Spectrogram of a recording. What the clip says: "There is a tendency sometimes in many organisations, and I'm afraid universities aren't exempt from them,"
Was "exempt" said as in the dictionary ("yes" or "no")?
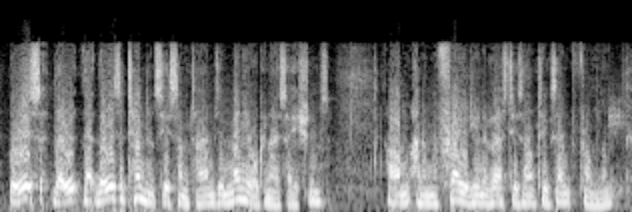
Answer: yes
